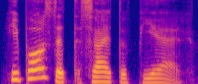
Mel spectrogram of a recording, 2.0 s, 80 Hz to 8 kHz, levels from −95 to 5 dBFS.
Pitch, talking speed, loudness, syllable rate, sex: 195 Hz, 210 wpm, -19 LUFS, 5.1 syllables/s, female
